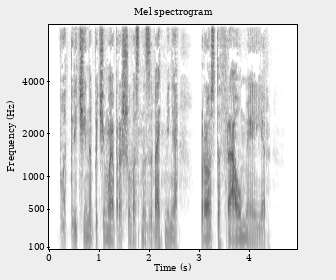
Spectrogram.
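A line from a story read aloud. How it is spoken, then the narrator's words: Leaning-in whisper. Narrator (Russian): сказала она шепотом, наклоняясь вперед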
